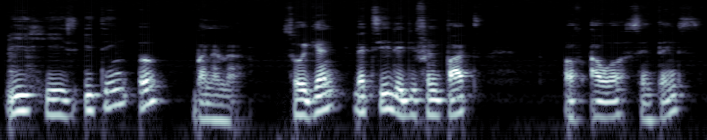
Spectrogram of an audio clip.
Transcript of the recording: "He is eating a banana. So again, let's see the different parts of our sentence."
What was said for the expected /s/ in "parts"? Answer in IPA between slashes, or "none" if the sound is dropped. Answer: none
